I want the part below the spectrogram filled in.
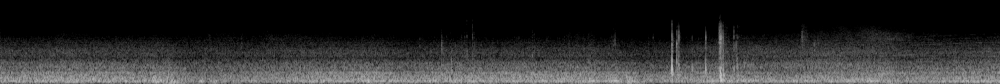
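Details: Kia Niro EV on a road test with oil warmed, checking an intermittent reduction gearbox rumble or knock that appears after hard acceleration: only steady road and tyre rumble with a few light cabin clicks, no drivetrain knock or whine heard.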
